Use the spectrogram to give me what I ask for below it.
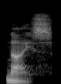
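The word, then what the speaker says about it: NAIS: to become known as the nas Club pronounced nice Japan's social safety net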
